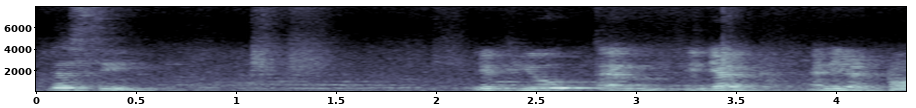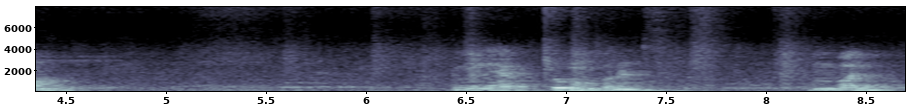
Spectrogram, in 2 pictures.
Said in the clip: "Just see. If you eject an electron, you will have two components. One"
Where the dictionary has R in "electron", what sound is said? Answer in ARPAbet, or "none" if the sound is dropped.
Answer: none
